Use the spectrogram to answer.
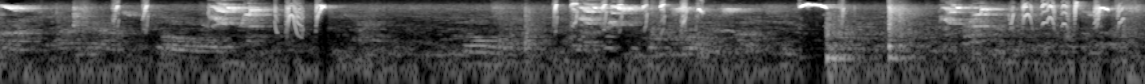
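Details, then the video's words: Fast, tight song of a speckled black sunbird, meant to provoke other black sunbirds into singing: quick clusters of very high, thin chips and trills with a sharp looping squeak near the end. "Blacksunbird trotol gacor prospex cocok buat pancingan burung macet malas bunyi"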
